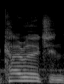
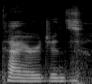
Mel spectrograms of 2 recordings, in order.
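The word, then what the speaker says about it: Chirurgeon: of us the the chirogens say i'm healing well so it won't be long now it's pronounced kyogen's oh my god your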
